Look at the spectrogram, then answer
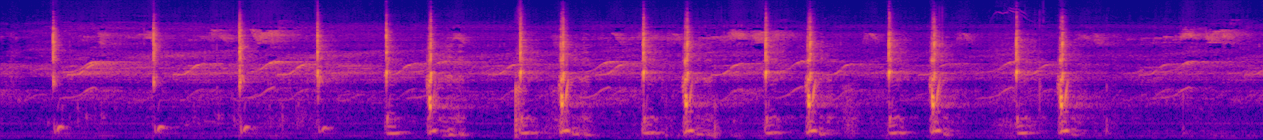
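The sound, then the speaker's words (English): An American Bittern's song: a steady series of hollow, gulping knocks repeating about once a second, over a busy chorus of other birds singing in the background. “so that is the song of the American Bittern.”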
